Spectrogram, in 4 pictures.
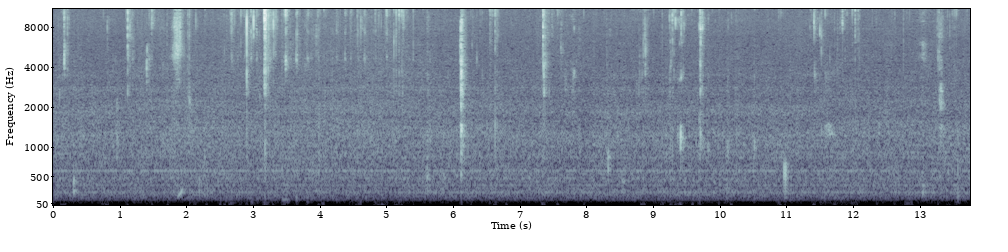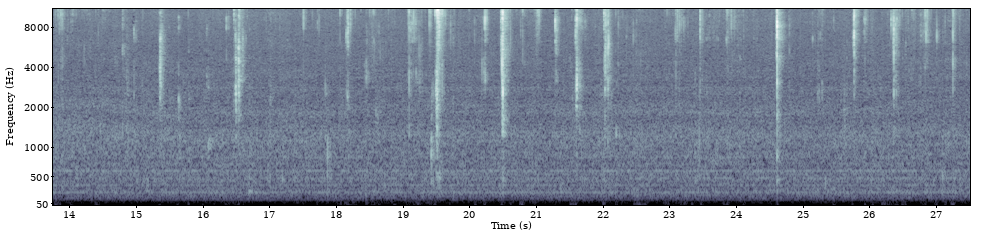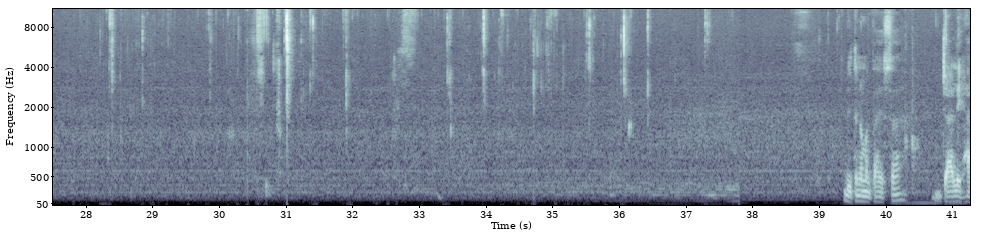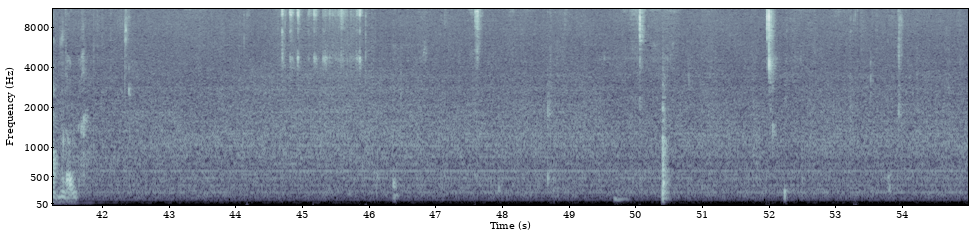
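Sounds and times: close chewing and crunching: 0.0s - 36.6s, 51.9s - 52.4s.

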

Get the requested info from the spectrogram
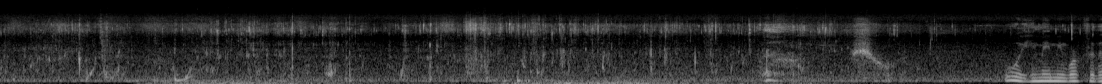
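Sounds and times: fish splashing: 0.0s - 9.3s
creek water running: 0.0s - 11.0s.

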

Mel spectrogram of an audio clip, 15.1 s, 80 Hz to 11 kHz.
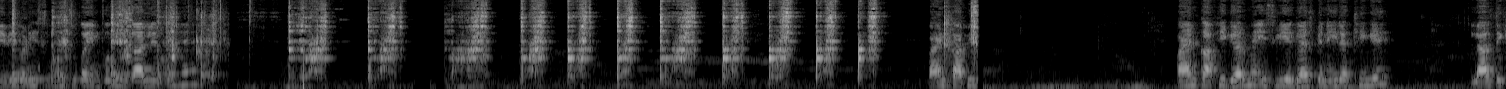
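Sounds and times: metal spoon scraping a pan: 0.0s - 9.8s.

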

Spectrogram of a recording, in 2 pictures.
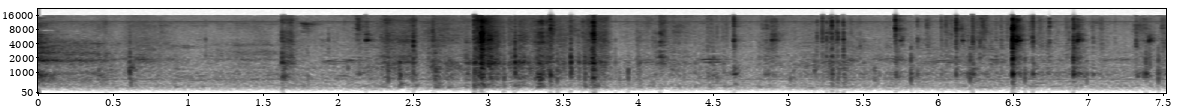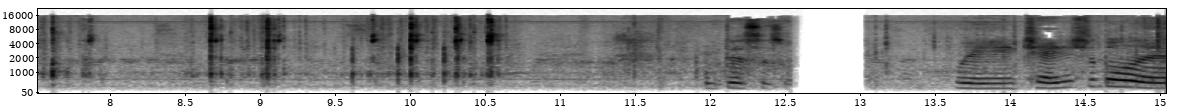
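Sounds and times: metal cans clinking: 2.1s - 10.7s.

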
